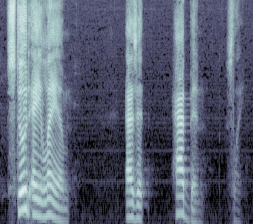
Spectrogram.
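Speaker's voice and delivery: very slow, deliberate, halting reading broken mid-phrase. A speaker rereads a passage aloud to listeners, reading slowly. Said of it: "Let me read that slowly".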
